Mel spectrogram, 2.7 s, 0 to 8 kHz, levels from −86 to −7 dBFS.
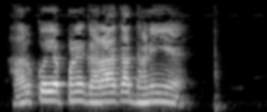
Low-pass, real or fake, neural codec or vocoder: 7.2 kHz; real; none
